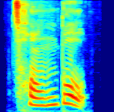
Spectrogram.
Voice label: "从不", Chinese

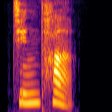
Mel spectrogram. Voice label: "惊叹", Chinese

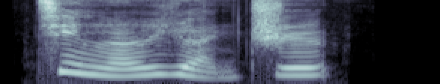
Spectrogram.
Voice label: "敬而远之", Chinese

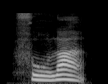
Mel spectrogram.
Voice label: "腐烂", Chinese

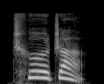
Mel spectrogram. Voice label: "车站", Chinese

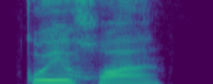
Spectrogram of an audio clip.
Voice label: "归还", Chinese

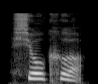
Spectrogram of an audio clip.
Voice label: "休克", Chinese

